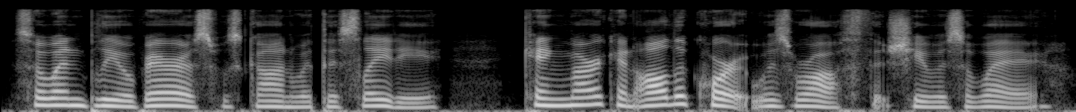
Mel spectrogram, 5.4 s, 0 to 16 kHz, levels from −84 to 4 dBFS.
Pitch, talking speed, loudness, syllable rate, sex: 195 Hz, 225 wpm, -17 LUFS, 5.1 syllables/s, female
